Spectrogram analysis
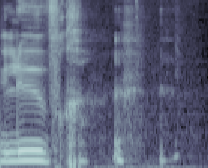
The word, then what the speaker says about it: Louvre: Wait, do you actually pronounce the R in French? It's like, kind of. It's like Louvre.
